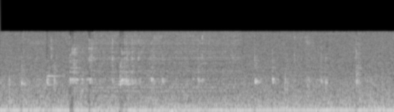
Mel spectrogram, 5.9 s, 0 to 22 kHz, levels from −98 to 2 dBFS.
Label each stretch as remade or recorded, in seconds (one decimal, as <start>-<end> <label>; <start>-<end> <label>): 0.0-1.4 recorded; 1.4-3.6 remade; 3.6-5.9 recorded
